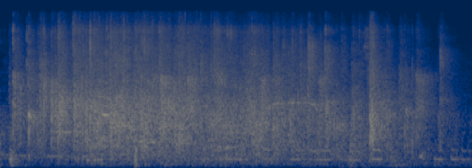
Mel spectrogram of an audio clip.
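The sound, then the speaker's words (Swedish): A crowd applauds steadily for about seven seconds, welcoming two people up to be interviewed about prayer. A dense wash of many hands clapping at once, holding loud before tapering off at the end, with some voices mixed in. “Så en stor applåd för dem.”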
